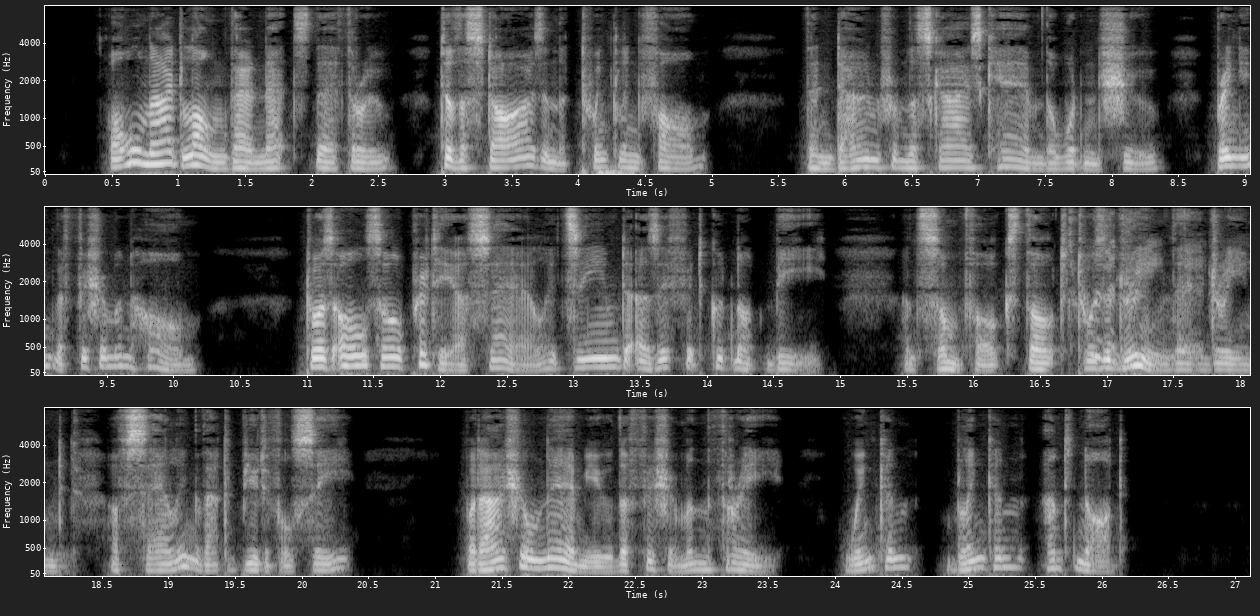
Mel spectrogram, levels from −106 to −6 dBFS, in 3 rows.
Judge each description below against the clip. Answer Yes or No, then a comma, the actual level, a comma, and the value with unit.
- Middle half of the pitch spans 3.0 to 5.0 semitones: No, wide, 5.6 semitones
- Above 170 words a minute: No, average, 150 wpm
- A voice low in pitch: Yes, low, 120 Hz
